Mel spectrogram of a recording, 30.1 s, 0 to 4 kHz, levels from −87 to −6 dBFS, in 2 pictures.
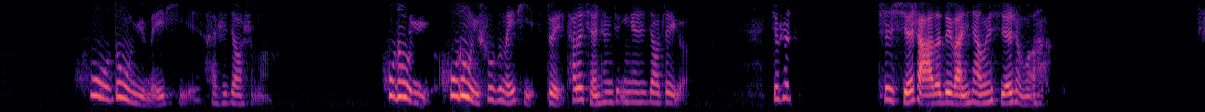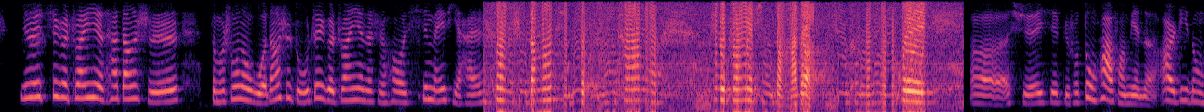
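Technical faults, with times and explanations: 21.10–27.10 s, mu-law and A-law mixed up: mu-law telephone samples are decoded as A-law, scrambling levels and lifting the quietest samples well above silence, so speech turns harsh and pauses hiss; the waveform's gaps fill in, and the spectrogram shows broadband hash below 4 kHz.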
